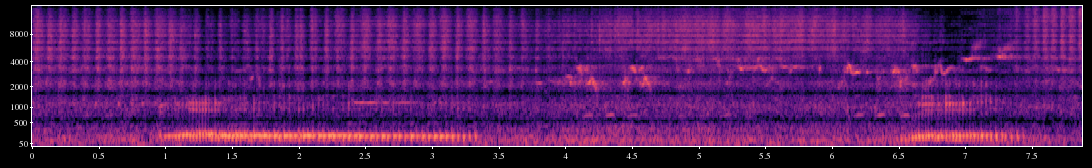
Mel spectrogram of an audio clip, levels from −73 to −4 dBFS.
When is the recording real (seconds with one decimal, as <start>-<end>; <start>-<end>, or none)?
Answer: none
